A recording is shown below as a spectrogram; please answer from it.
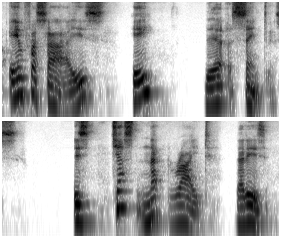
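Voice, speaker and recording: A man teaching an English grammar lesson, explaining slowly and deliberately and often checking in with the class. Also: mid-range voice.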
